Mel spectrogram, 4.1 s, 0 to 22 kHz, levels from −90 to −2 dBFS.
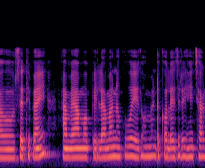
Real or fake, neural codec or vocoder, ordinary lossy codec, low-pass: real; none; none; none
